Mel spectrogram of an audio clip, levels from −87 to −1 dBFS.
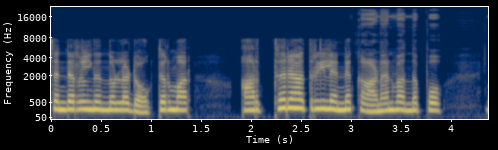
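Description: Speech with imaging from sample-and-hold upsampling from 2.99 s to the end. Samples repeated from 16 kHz to 48 kHz add metallic fizz about 24 dB down. On a spectrogram, mirrored harmonics fill 8 to 16 kHz. The waveform shows staircase steps.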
